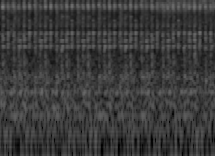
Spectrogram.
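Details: Ford Transit Custom long-wheelbase diesel with poor running, over-revving and a poor idle, plus an oil leak and the oil cap not seated: the engine bay idle is a steady, dense clatter with a slightly uneven low beat. The cause is unclear.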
